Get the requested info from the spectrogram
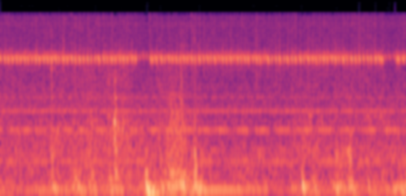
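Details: At sunset at Djuma and Arathusa in wild Africa, with a pack of wild dogs resting near a dam wall, cicadas keep up a steady, high, unbroken buzzing drone over low thumps, rumbling noise and faint distant calls.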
